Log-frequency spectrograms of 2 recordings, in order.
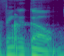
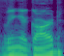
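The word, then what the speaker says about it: Vingegaard: mean that's but Ving is it vingard or vingo I think it looks like vingard it'sing but it's pronounced vingo that's whato vingo vingoo according to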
